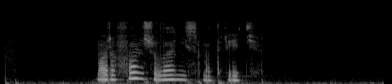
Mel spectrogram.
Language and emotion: Russian, neutral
